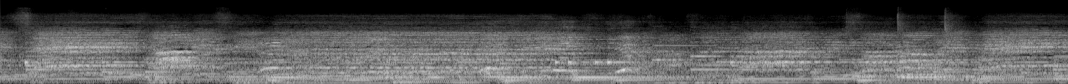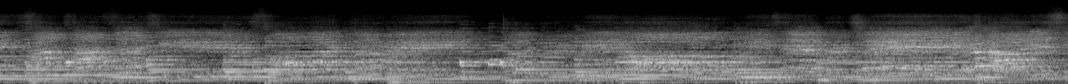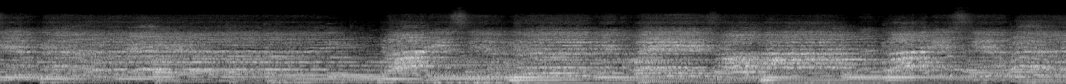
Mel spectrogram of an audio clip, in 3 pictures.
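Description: Teen choir of mixed voices singing a gospel song over a steady, low instrumental backing.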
